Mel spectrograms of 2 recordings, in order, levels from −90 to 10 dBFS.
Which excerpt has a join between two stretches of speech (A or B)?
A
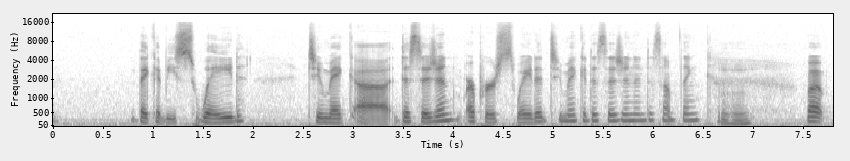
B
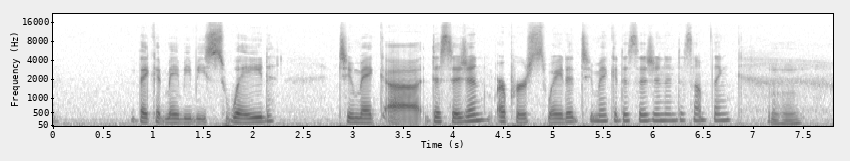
A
